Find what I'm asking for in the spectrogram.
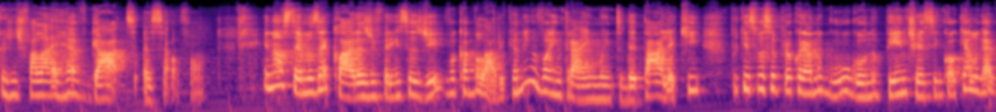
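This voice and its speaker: A young woman with a Brazilian Portuguese accent, explaining English to camera in a clear, friendly teaching tone. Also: medium pitch. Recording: echoey room with faint music.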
